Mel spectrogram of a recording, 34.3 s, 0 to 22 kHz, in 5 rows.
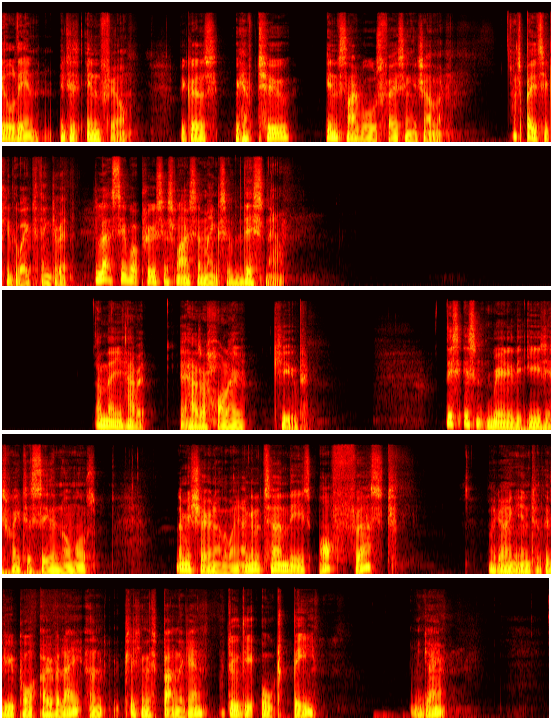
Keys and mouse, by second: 8.0-10.4 middle drag, 10.4 click, 10.4 middle click, 20.9-23.3 middle drag, 27.4-29.7 drag, 32.1 alt+b, 34.1-34.2 middle drag.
